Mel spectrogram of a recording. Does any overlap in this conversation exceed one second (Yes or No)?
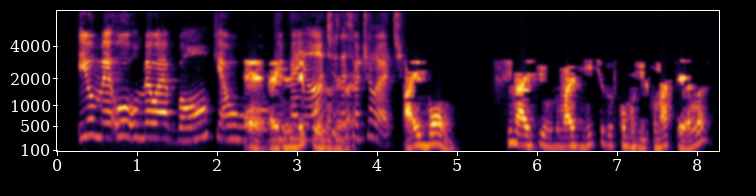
Yes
